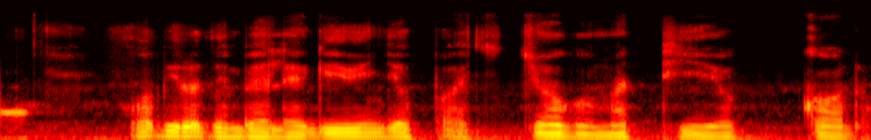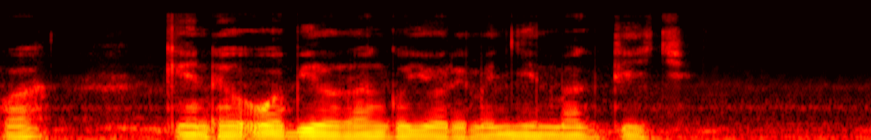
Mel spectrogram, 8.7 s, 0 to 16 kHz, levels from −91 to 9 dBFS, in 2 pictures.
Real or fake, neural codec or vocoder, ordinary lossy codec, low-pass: fake; codec, 24 kHz, 3.1 kbps, DualCodec; none; 10.8 kHz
